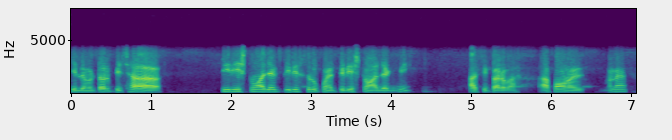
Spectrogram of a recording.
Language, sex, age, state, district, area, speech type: Odia, male, 45-60, Odisha, Nuapada, urban, conversation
